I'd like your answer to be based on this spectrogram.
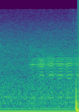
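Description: In a jungle-park video game, a sheep gives one brief bleat as a tiger eats it, heard near and sudden over a steady low background hum.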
